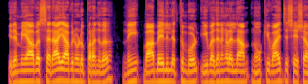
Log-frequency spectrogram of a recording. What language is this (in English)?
Malayalam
